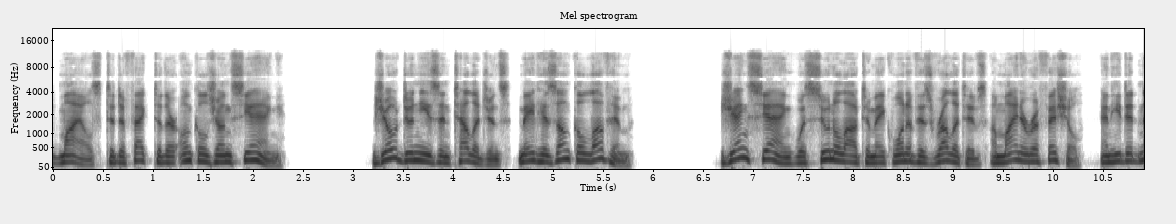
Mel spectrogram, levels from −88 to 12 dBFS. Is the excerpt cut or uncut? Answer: uncut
